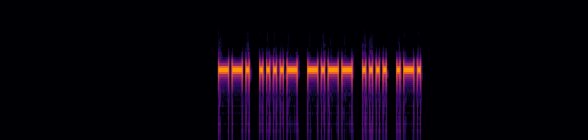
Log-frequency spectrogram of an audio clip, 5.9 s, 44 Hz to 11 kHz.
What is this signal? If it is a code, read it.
Morse code, heard as a keyed tone, about 36 wpm, 700 Hz. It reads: G4YHR
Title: DXCC-100 Call Signs - 5 Characters - 35wpm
